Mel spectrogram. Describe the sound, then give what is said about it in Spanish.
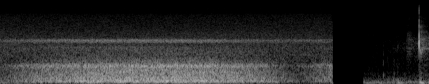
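Sonified recording of Earth's hiss waves: a loud, dense whooshing hiss swells and slowly ebbs like the Earth breathing, with a thin steady whine above it, then cuts to silence before a fainter hiss returns. “Parecen, literalmente parecen como una respiración, como que si la, tierra estuviera respirando.”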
